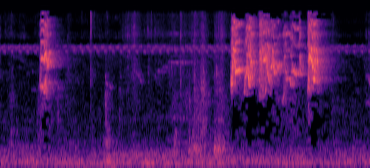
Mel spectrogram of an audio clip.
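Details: Canary in the morning: one sharp high chirp, then after a quiet stretch a loud run of dense, buzzy warbled notes, over a faint low hum.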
